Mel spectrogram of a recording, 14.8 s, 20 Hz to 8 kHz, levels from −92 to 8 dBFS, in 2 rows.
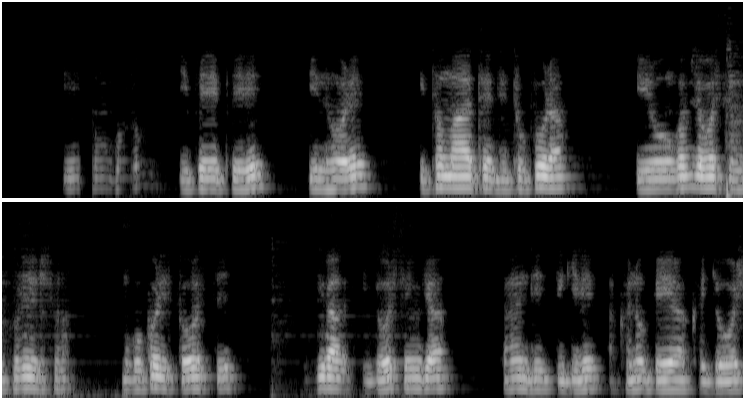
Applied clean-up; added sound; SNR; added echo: neural mask model DeepFilterNet 3.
